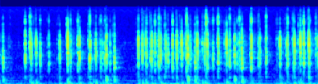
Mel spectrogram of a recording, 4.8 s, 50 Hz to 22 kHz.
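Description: A white low-profile NuPhy Air96 mechanical keyboard with Wisteria switches and plastic keycaps is typed on with the fingertips of one hand. The result is a fast, steady run of short, bright, crisp clicks with almost no low end, broken by a brief pause before the typing resumes.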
